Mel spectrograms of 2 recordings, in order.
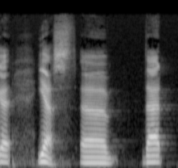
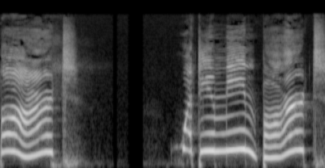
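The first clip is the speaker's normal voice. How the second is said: very high little-girl cartoon voice, one word stretched out. Offering a best attempt at a cartoon impression, doing a Lisa Simpson impression. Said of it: "my best Lisa Simpson impression".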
